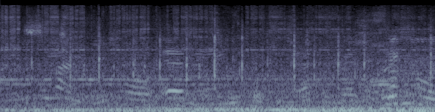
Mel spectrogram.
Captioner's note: chatter grows louder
